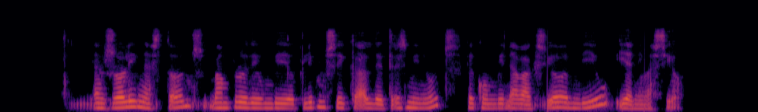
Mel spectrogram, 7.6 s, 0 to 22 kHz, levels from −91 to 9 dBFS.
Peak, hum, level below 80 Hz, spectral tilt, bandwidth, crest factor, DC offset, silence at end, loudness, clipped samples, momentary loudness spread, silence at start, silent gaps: -20 dBFS; none; -76 dBFS; -7 dB/octave; 7.6 kHz; 18 dB; under 0.1%; 0.8 s; -38 LUFS; under 0.1%; 9 LU; 0.65 s; 1.63-1.68 s, 4.62-4.68 s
